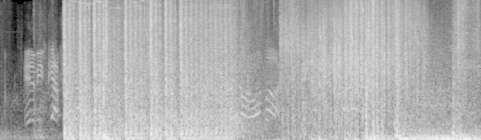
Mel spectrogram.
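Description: Rapid gunfire cracks and echoes.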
